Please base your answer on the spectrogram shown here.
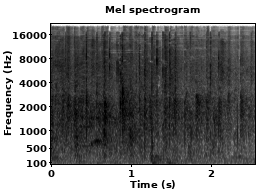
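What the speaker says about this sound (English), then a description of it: "So, applause." Audience applause at a panel discussion on diversity and inclusion in storytelling, a steady dense wash of many hands clapping that holds at an even level throughout.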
